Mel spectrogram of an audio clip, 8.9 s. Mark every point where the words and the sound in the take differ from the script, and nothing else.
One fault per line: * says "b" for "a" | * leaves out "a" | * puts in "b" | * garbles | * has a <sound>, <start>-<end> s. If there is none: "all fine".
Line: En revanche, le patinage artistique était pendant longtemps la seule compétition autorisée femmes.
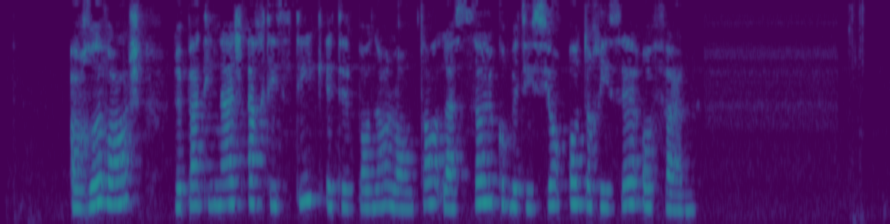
* puts in "aux"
